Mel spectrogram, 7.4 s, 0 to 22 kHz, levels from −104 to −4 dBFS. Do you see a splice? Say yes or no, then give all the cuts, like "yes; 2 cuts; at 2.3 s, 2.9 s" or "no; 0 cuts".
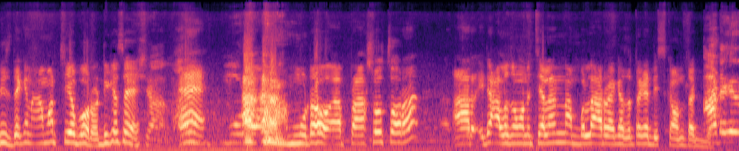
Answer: no; 0 cuts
